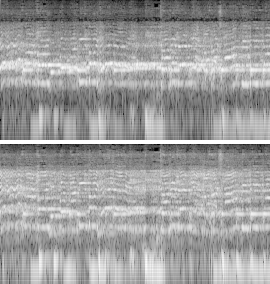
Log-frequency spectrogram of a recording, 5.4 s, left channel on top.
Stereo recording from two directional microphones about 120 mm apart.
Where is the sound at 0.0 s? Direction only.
20° right (ahead or behind).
